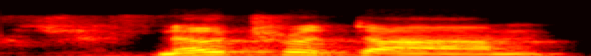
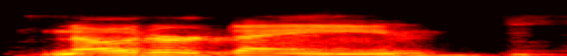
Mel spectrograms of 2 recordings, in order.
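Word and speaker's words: Notre-Dame: isn't quite right, but Notradam is in Paris. Notre Dame is in Indiana.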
